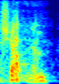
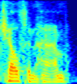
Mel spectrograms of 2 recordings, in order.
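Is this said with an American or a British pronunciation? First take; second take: British; American. First: It is said with a British pronunciation. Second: It is said with an American pronunciation. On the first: This is how locals say it. The speaker calls it right. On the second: This is how Americans would say it. The speaker calls it wrong.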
